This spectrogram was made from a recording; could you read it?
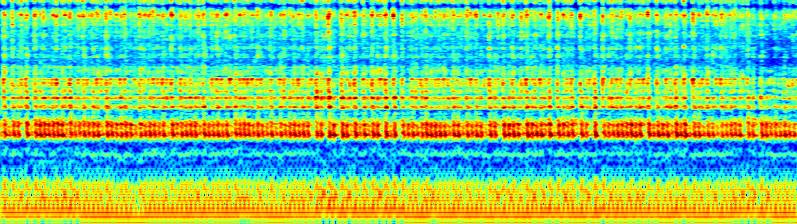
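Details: Yamaha two-stroke outboard after fixing oil leaking out of the bottom of the carburetor: no more oil coming out; fast, even buzzing idle with steady firing pulses, no stumbling or sputter; normal idle.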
